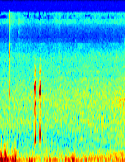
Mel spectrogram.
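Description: Wind rumbling on an outdoor microphone, with two brief faint pitched chirps close together about three quarters of a second in.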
